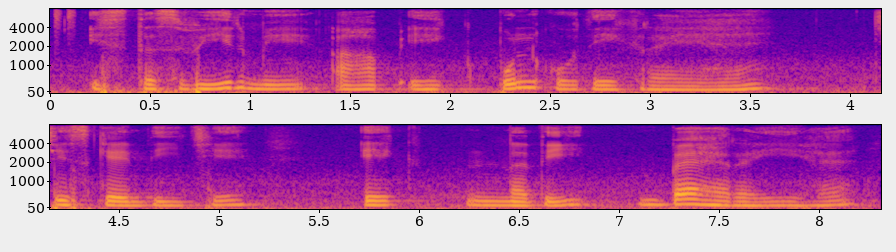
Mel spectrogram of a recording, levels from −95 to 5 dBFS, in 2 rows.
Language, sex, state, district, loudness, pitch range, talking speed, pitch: Hindi, male, Chhattisgarh, Balrampur, -22 LUFS, 140-160 Hz, 120 wpm, 150 Hz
